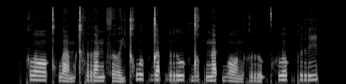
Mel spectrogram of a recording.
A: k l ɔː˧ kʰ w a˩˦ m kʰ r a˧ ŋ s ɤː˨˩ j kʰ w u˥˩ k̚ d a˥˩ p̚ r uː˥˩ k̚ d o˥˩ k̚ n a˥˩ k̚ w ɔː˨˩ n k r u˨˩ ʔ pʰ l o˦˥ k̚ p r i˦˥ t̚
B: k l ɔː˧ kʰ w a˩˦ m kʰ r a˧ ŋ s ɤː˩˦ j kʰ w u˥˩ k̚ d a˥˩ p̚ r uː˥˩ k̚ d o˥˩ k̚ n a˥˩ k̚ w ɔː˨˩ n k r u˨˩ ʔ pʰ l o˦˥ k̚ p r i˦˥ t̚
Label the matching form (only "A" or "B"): B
